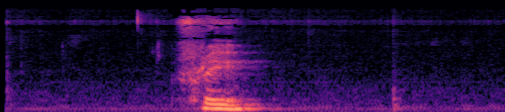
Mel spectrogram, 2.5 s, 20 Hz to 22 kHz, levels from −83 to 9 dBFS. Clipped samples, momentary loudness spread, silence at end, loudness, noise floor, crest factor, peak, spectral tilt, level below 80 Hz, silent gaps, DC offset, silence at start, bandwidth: under 0.1%; 24 LU; 0.55 s; -16 LUFS; -49 dBFS; 20 dB; -2 dBFS; -5.5 dB/octave; -52 dBFS; none; under 0.1%; 0.9 s; 15.5 kHz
